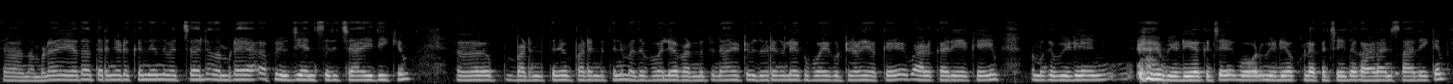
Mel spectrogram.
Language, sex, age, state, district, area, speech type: Malayalam, female, 60+, Kerala, Kollam, rural, spontaneous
